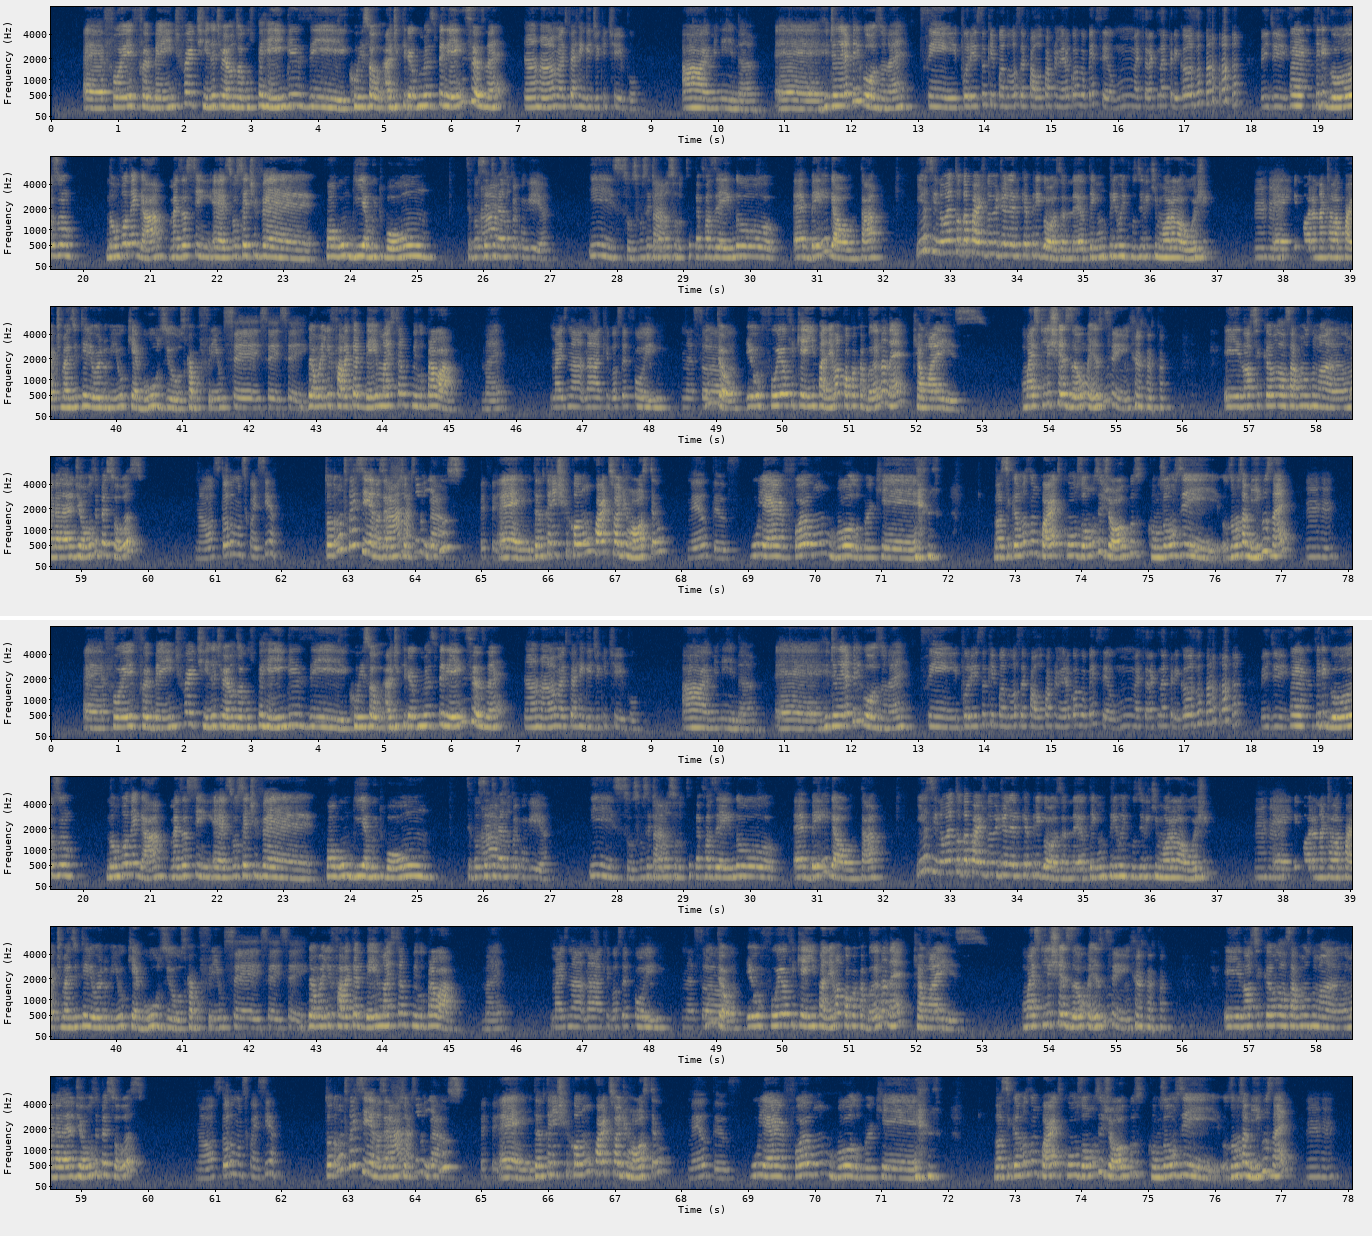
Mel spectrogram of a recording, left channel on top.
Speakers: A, on the left (about 30°); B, on the left (about 80°).
A: É, foi, foi bem divertida, tivemos alguns perrengues e com isso eu adquiri algumas experiências, né?
B: Aham, mas perrengue de que tipo?
A: Ai, menina, é, Rio de Janeiro é perigoso, né?
B: Sim, e por isso que quando você falou foi a primeira coisa que eu pensei, eu, hum, mas será que não é perigoso? <laughs> Me diz.
A: É perigoso, não vou negar, mas assim, é, se você tiver com algum guia muito bom, se você
B: Ah,
A: tiver
B: você
A: no
B: foi com guia?
A: Isso, se você
B: Tá.
A: tiver noção do que você está fazendo, é bem legal, tá? E assim, não é toda a parte do Rio de Janeiro que é perigosa, né? Eu tenho um primo, inclusive, que mora lá hoje,
B: Uhum.
A: e mora naquela parte mais do interior do Rio, que é Búzios, Cabo Frio.
B: Sei, sei, sei.
A: Então ele fala que é bem mais tranquilo pra lá, né?
B: Mas na, na que você foi
A: E
B: nessa.
A: então, eu fui, eu fiquei em Ipanema, Copacabana, né? Que é
B: Certo.
A: o mais, o mais clichêzão mesmo.
B: Sim. <laughs>
A: E nós ficamos, nós estávamos numa, numa galera de 11 pessoas.
B: Nossa, todo mundo se conhecia?
A: Todo mundo se conhecia, nós
B: Ah,
A: éramos todos amigos.
B: tá. Perfeito.
A: É, e tanto que a gente ficou num quarto só de hostel.
B: Meu Deus.
A: Mulher, foi um rolo, porque <laughs> nós ficamos num quarto com os onze jogos, com os onze, os 11 amigos, né?
B: Uhum.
